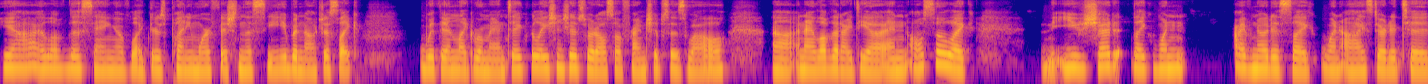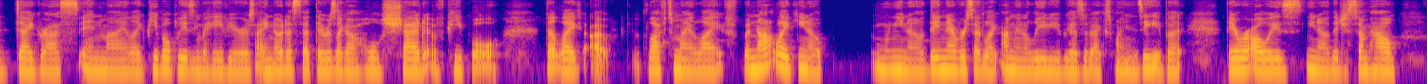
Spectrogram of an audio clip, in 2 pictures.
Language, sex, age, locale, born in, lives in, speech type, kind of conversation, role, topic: English, female, 20-24, en-US, United States, United States, conversation, unstructured, none, How can you repair a relationship after a conflict with apologies that truly heal the connection?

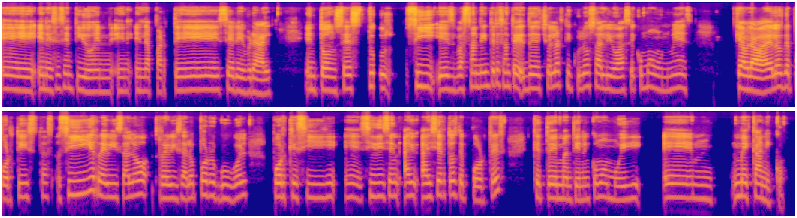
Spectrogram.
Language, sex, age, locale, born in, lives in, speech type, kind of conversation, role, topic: Spanish, female, 40-44, es-CO, Colombia, United States, conversation, unstructured, none, ¿Cómo cambia el ejercicio tu estado de ánimo?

